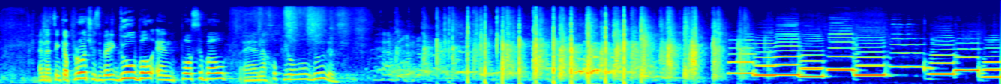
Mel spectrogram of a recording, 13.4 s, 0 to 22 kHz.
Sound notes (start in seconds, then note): 5.2 clapping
